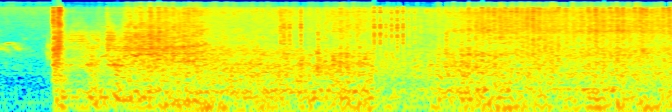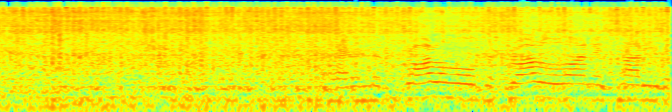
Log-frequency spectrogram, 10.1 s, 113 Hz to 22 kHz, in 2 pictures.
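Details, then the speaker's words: Old Fiat 352C diesel farm tractor with new pistons and rings, refurbished fuel injector pump and alternator, new glow plugs and filters: catches within half a second of cranking, settles into steady even clatter; starts cleanly. "so we're gonna give this a little Reb try here or the camera down here but she should fire I'm really easy"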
